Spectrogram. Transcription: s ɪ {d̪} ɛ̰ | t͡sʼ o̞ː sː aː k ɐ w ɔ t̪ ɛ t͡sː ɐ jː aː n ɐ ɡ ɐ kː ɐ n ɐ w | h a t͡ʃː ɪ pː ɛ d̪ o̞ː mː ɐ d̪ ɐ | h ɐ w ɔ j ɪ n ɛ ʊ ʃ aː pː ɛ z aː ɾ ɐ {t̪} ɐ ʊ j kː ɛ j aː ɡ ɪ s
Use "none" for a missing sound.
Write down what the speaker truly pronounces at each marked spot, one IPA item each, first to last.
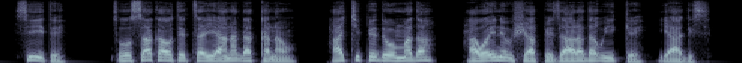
t̪, d̪

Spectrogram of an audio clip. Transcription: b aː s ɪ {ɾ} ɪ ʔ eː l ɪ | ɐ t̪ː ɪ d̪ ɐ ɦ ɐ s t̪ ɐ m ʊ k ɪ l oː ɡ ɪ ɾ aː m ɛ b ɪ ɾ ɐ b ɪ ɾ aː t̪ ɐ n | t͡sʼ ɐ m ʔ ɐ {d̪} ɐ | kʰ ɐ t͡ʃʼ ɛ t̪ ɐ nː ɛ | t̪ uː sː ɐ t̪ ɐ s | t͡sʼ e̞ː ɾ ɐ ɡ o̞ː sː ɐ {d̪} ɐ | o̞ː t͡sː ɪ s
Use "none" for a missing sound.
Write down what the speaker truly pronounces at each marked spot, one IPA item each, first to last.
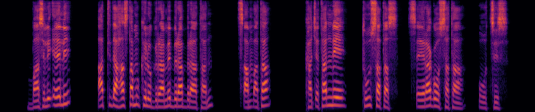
l, t̪, t̪

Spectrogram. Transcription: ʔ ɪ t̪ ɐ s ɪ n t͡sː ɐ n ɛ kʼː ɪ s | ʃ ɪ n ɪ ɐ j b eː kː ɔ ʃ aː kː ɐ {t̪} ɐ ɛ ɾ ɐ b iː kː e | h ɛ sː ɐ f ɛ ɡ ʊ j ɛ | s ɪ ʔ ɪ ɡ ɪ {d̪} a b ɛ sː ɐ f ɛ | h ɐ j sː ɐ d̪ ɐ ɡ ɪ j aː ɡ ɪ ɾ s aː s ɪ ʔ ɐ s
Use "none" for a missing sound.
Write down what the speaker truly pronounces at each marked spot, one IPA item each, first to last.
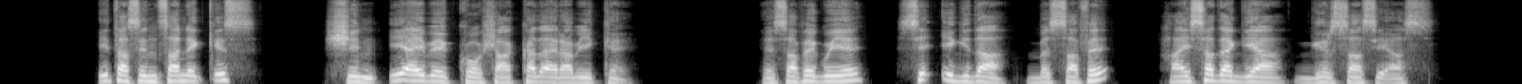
d̪, d̪

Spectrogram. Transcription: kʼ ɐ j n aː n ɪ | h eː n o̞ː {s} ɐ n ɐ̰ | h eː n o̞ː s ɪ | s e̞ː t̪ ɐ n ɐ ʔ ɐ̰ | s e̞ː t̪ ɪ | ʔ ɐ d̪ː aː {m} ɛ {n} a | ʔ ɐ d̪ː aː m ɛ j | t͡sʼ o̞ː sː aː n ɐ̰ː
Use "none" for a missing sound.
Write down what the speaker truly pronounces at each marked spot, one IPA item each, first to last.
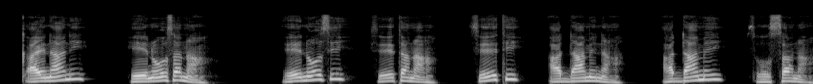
s, m, n

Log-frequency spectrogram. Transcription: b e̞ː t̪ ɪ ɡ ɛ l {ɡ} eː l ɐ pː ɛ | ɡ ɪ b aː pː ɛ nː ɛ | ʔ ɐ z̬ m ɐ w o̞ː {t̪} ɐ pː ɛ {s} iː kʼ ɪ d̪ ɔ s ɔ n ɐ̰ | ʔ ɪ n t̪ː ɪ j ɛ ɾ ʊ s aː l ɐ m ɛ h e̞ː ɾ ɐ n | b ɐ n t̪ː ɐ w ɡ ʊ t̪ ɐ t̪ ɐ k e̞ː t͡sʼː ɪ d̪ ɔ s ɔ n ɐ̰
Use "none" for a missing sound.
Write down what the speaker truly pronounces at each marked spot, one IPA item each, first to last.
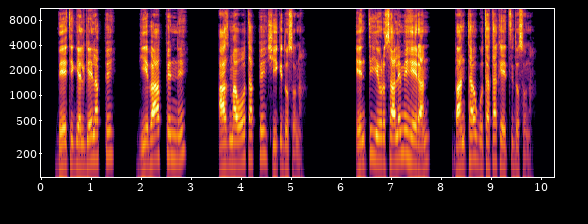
ɡ, t̪, ʃ

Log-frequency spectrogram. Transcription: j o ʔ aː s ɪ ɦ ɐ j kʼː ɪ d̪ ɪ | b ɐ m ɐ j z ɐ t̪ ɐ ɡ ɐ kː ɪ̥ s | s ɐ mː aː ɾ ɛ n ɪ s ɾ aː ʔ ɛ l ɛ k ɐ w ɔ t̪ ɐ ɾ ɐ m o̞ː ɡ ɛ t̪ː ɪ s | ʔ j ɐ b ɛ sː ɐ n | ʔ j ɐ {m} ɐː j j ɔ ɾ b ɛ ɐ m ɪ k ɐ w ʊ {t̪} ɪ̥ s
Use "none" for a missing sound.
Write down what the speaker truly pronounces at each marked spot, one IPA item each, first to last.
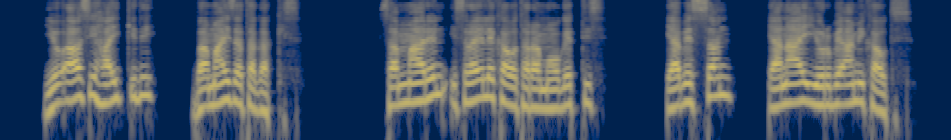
n, t̪

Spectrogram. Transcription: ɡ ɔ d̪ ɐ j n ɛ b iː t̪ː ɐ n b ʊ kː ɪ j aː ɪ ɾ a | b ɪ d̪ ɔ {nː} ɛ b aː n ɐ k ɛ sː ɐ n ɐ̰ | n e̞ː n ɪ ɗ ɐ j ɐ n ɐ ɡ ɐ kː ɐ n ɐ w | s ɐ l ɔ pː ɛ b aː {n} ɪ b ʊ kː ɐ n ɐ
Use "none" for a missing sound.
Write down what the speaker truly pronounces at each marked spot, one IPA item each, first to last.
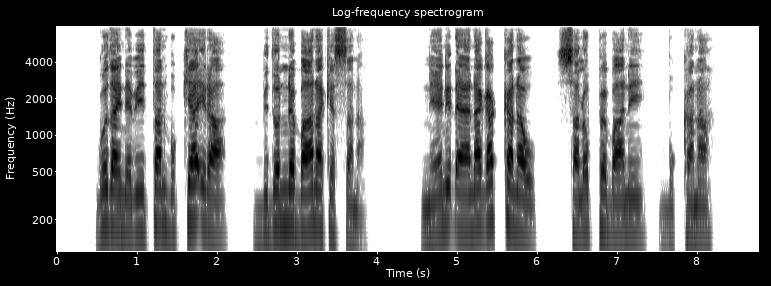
nː, n

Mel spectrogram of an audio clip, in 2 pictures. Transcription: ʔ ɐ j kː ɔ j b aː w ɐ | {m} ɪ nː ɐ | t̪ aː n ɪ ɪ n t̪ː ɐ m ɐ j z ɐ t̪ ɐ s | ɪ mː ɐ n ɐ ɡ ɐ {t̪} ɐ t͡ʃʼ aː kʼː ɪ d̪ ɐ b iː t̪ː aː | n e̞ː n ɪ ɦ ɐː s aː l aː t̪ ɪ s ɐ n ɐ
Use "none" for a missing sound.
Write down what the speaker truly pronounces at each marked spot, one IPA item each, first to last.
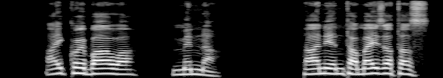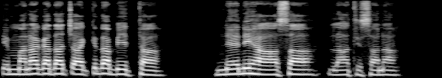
m, d̪

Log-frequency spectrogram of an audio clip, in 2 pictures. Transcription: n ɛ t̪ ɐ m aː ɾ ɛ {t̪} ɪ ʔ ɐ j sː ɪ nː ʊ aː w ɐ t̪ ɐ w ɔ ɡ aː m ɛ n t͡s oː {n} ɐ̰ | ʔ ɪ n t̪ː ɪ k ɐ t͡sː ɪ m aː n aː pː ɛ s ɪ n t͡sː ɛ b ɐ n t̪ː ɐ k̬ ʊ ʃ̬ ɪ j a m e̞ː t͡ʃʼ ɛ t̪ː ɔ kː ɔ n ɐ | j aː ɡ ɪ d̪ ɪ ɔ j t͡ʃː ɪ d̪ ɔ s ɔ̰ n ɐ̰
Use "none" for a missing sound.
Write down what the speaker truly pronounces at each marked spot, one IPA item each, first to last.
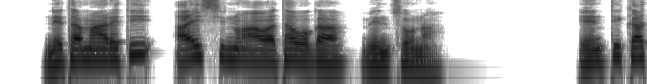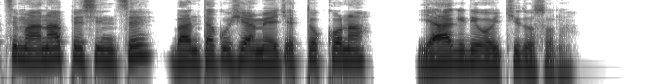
t̪, n

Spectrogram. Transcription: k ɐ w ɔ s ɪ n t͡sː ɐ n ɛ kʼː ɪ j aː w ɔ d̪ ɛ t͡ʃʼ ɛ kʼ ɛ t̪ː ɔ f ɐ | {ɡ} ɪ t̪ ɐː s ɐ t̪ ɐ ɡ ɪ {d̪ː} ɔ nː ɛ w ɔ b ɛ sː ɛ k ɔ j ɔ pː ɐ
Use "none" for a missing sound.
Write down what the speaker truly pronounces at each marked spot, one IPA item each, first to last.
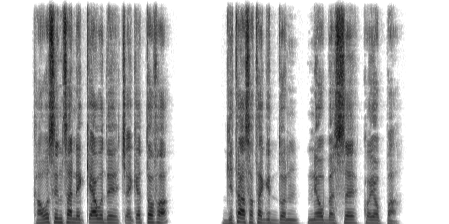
ɡ, d̪ː

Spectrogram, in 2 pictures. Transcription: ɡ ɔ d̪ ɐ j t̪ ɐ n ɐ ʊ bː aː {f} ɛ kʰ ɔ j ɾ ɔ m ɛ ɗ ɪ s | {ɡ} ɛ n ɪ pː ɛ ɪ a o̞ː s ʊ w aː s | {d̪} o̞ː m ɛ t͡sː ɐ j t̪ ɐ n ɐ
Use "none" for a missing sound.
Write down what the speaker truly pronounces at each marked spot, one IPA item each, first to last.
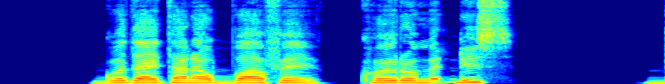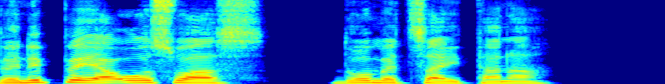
f, b, d̪

